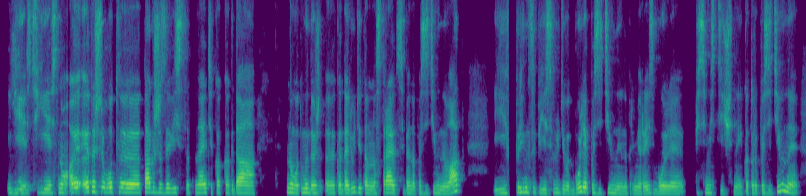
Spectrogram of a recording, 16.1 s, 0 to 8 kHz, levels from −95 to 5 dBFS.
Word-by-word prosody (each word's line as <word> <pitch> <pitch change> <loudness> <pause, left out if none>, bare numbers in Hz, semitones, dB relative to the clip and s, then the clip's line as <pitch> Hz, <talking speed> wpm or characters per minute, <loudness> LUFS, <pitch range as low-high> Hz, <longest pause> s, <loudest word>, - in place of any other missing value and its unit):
Есть 150 -2 -5
есть, 155 -2 -3
но, 170 -2 +1
э, - - +4
э - - +8 0.3
это 200 +1 +4
же 200 0 0
вот, 190 +1 +1
э, 175 -2 +7
так 190 0 +6
же 175 -1 -4
зависит, 170 0 -3
от 155 - -8
знаете, 165 +2 +1
как 155 -1 -6
когда, 150 -1 +2 0.6
ну, 175 -1 +3
вот 155 0 -1
мы 175 0 +2
даж 155 -1 -1
э, 150 0 -1
когда 155 0 +2
люди 175 +2 -3
там 150 -3 -2
настраивают 155 +2 +2
себя 150 0 -5
на 140 -1 -3
позитивный 140 0 -5
лад. 215 +11 +4 0.6
И 155 +2 -5
в 155 - -14
принципе 180 -3 -2
есть 150 0 -4
люди 155 -1 -7
вот 140 -1 -3
более 185 +7 +4
позитивные, 145 -3 -5
например, 135 0 -5
а 135 - 0
есть 145 0 -4
более 145 -1 -1 0.2
пессимистичные, 145 -2 -7
которые 145 +1 -5
позитивные, 150 - -1
155 Hz, 165 wpm, -23 LUFS, 145-175 Hz, 0.6 s, э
